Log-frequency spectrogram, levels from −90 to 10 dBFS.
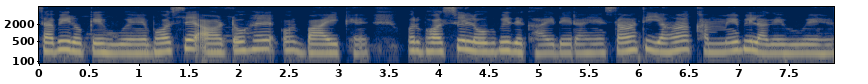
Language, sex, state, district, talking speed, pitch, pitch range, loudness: Hindi, female, Bihar, Kishanganj, 210 wpm, 220 Hz, 200-240 Hz, -27 LUFS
